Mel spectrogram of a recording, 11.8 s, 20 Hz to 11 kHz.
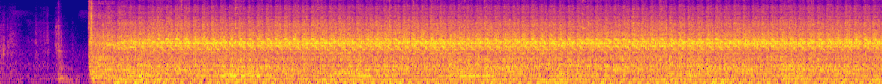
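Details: John Deere 480B diesel during fuel system bleed, injector lines loosened: steady starter cranking, about two to three compressions a second, never catches; air in fuel lines suspected. Crank, no start.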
